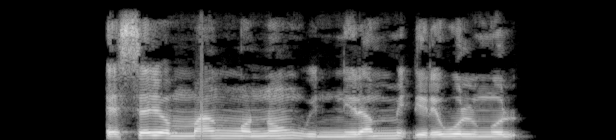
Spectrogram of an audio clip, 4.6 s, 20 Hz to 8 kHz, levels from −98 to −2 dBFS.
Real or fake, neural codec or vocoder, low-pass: real; none; 7.2 kHz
